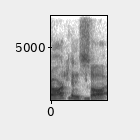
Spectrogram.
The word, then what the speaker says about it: Arkansas: truth it is illegal to mispronounce the name of the State Arkansas so if somebody comes down there and says it's nice to be in AR Kansas you're gonna get arrested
